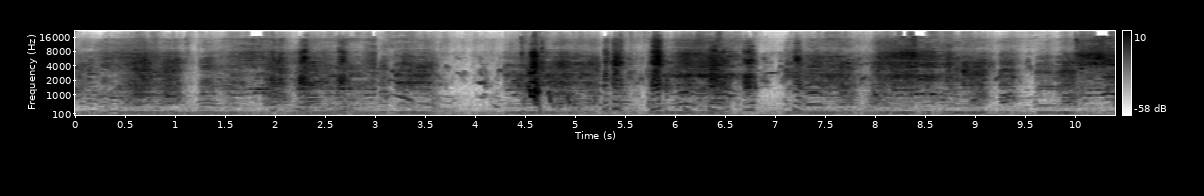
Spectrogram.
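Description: An agitated chicken kept with ducklings clucks and squawks repeatedly in loud, irregular bursts, close by, over a busy background of softer peeping and bird noise.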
